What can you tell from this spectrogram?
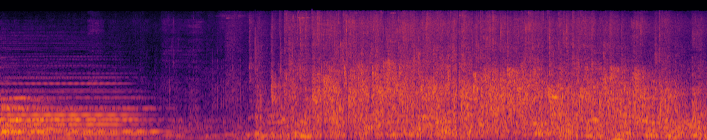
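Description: A sung note held for about a second and a half, then fading away. About two and a half seconds in, applause from a room full of people breaks out and keeps going.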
